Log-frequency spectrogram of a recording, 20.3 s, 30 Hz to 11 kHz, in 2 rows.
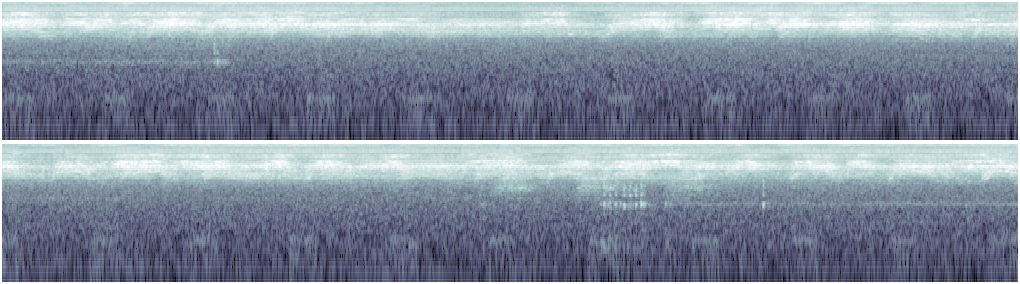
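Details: Robust cicada (minminzemi), recorded 24 July 2016, droning for twenty seconds in a shrill, hissing buzz that throbs in regular surges, with a faint short chirp near the end.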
